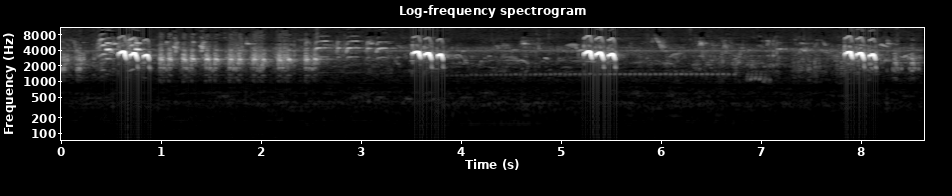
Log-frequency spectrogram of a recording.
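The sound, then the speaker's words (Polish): A sandpiper migrating through Poland gives a whistled call of three quick syllables, repeated four times at even intervals, two higher notes followed by a lower one, unlike the redshank's call, over a background of busy chirping from other birds early on. “Jego głos, w odróżnieniu od głosu krwawodzioba, składa się z trzech sylab. Po dwóch sylabach wyższych następuje jedna niższa.”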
